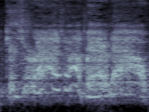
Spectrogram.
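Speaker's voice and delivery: very high mock shriek; wife yelling. Wife yells at husband to return, high mock yell. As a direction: imitate a wife's shrill-pitched yelled order. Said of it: "My wife's yelling at me".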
